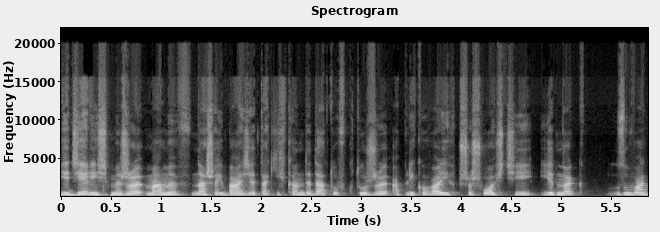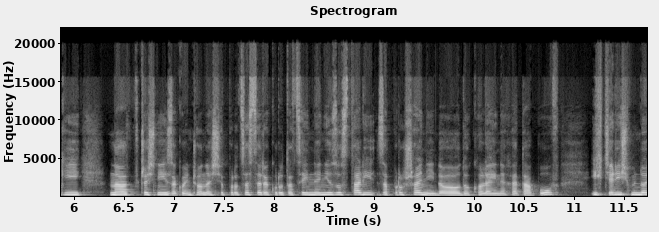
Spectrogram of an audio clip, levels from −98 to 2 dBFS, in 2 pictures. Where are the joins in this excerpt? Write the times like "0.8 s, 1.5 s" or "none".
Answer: none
